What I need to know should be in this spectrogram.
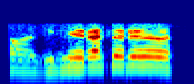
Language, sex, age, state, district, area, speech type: Punjabi, male, 18-30, Punjab, Ludhiana, urban, conversation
